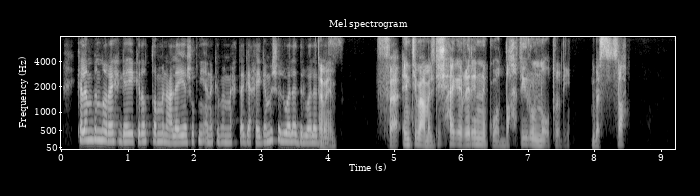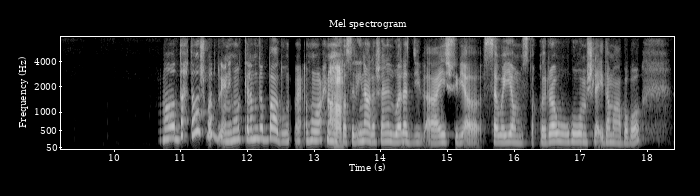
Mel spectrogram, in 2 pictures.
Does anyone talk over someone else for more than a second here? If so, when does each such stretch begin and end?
none

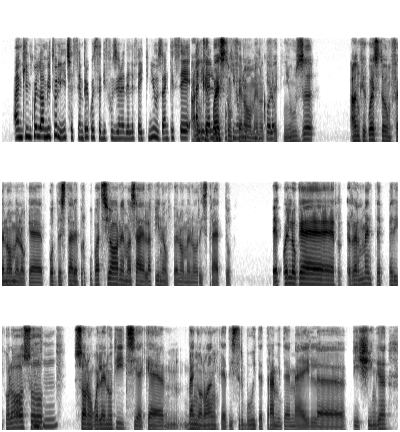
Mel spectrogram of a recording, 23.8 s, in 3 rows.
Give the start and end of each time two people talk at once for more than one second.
3.9-5.4

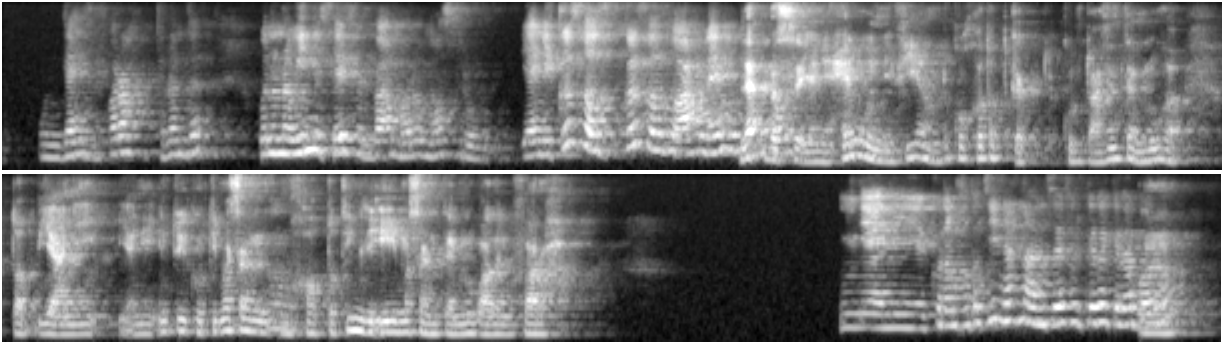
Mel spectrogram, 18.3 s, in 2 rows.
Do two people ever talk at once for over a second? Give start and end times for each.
none

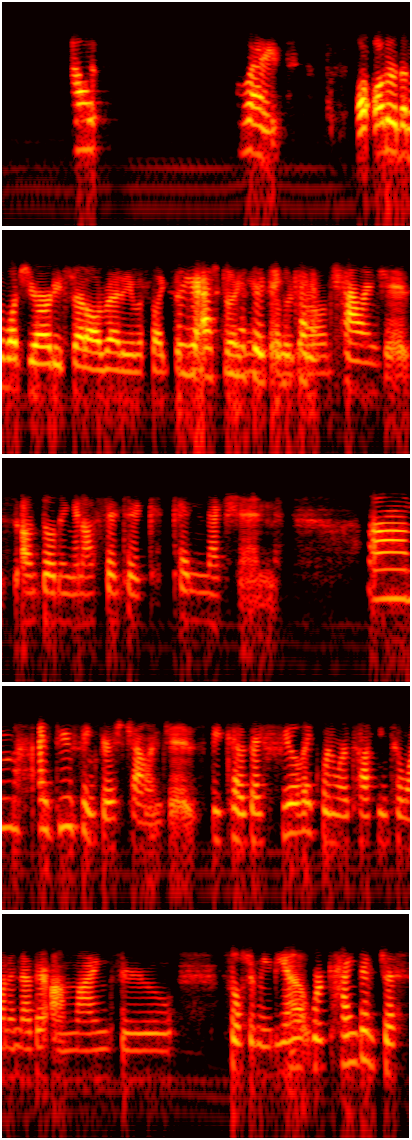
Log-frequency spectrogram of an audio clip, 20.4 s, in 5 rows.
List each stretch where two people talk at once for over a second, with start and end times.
5.8-7.4

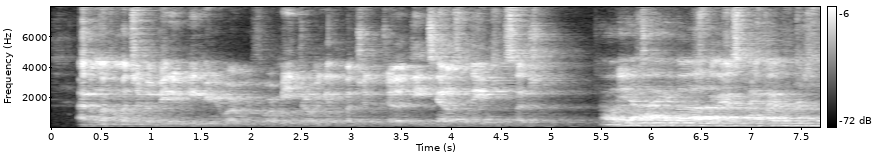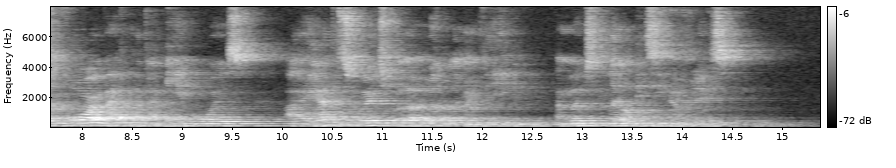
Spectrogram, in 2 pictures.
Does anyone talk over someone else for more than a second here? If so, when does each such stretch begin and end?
5.7-7.6

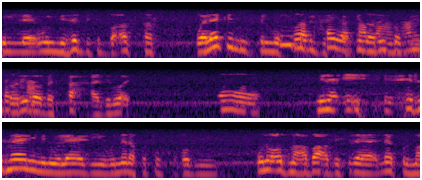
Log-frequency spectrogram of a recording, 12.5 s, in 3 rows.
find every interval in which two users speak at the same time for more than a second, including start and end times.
2.8-4.5

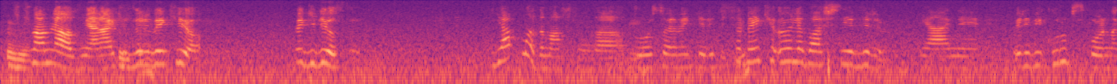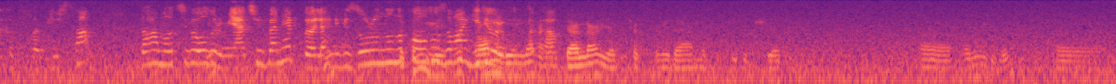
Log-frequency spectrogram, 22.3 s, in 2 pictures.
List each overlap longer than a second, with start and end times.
15.3-16.8

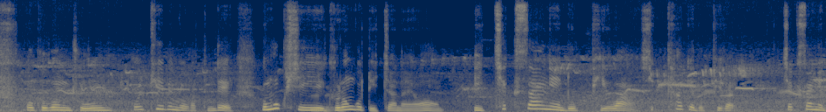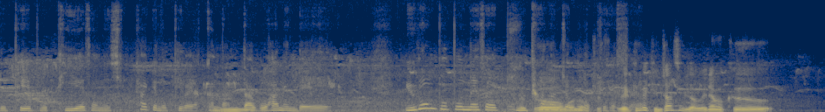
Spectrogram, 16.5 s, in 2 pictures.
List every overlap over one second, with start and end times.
13.3-14.7

